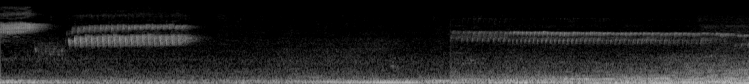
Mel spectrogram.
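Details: Canary song in the tembakan ngebren style, from a masteran tutor recording: high, dense trilled rolls in two bursts, a short one early and a long steady buzzing roll later, over constant low rumbling traffic-like noise.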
